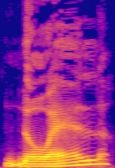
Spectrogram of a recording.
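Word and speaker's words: Noël: tricky thing is that in some cases you will have to you will have to pronounce it like e okay like for instance Noel okay but then in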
